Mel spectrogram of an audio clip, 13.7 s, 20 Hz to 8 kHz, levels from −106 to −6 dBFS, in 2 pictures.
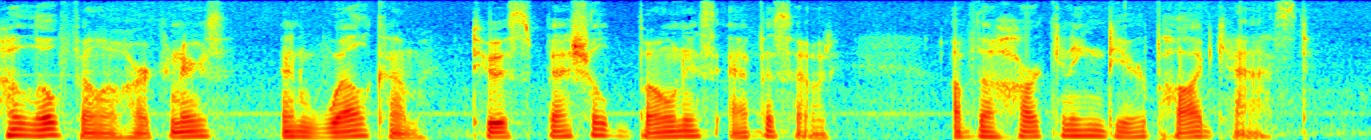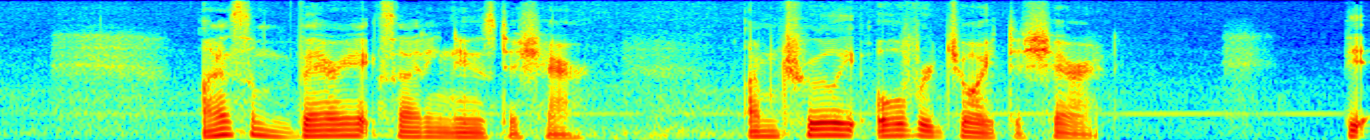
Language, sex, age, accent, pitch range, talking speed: English, male, 30-49, American, 100-120 Hz, 130 wpm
